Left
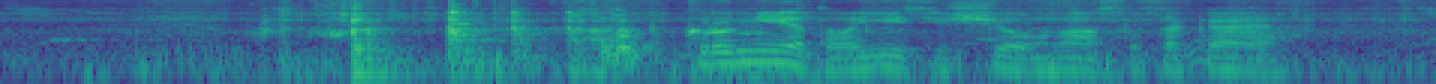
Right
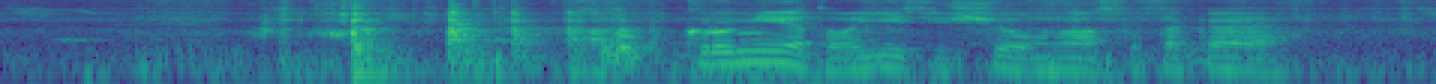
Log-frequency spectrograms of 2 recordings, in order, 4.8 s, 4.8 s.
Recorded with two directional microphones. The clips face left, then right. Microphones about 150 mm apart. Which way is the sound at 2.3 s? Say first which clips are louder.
Right 1 dB; 20° right (ahead or behind).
